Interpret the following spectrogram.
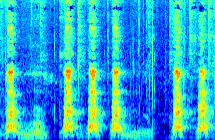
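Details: Tibetan Mastiff guardian dog from Nepal, called Bhote Kukur, alternating six heavy barks with low rumbling growls between them, barks spaced about half a second to a second apart.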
